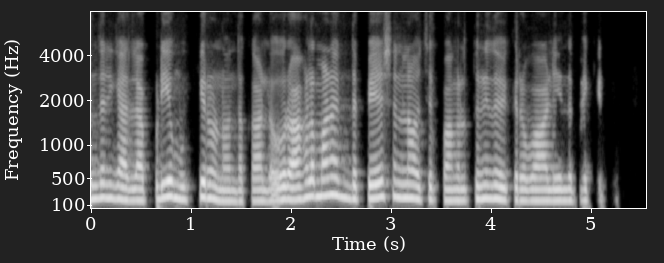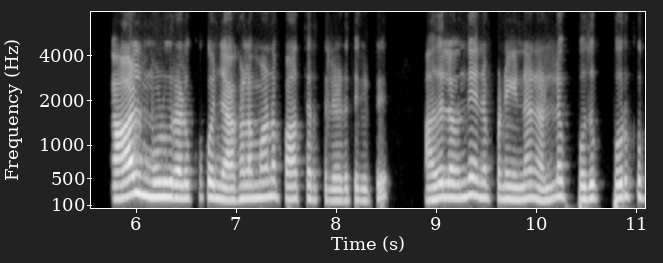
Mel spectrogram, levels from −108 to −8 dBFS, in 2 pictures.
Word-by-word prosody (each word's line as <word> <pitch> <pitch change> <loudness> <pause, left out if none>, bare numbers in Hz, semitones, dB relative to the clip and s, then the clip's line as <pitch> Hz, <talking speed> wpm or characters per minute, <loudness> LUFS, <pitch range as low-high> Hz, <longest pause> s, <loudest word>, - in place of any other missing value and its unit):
வந்து 210 +2 0
நீங்க 200 -1 0
அதுல 175 0 0
அப்படியே 195 +6 +1
முக்கிரணும் 190 -3 -1
அந்த 160 0 -5
கால். 165 0 -2
1 190 - +3
அகலமான 235 +5 +2
இந்த 200 -1 -2
பேசன்ல்லாம் 215 -1 +1
வச்சிருப்பாங்களே, 175 -2 -4
துணி 200 +1 +1
துவைக்கிற 180 -2 -1
வாளி 170 0 0
அந்த 170 -1 -3
பக்கெட், 170 0 -11 0.6
கால் 250 +7 +7
மூழ்கிற 225 -1 +5
அளவுக்கு 205 +2 -3
கொஞ்சம் 195 -4 +3
அகலமான 205 +4 0 0.2
பாத்திரத்துல 190 -3 -4
எடுத்துக்கிட்டு 170 - -5 0.5
அதுல 215 +4 +3
வந்து 225 +5 +1
என்ன 215 -2 -1
பண்ணீங்கன்னா, 195 0 0
நல்லா 190 +7 -1 0.2
பொது 195 +1 +2 0.2
பொறுக்கப் 220 +1 0
195 Hz, 170 wpm, -23 LUFS, 175-215 Hz, 0.6 s, கால்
